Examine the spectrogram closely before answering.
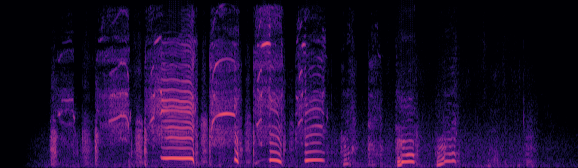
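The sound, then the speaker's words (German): A dog whimpering in a series of high, tremulous whines with wavering, bending pitch. Some cries are short and others drawn out, separated by brief gaps, with no other sound around them. “Stimmt, dieser Hund winselt. Das klingt so.”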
